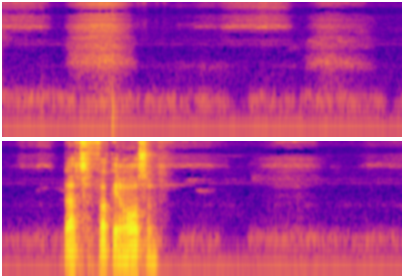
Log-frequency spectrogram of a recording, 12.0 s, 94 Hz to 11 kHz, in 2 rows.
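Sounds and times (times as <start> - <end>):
faint breathing: 0.0 - 7.4, 8.4 - 12.0
faint low hum: 0.0 - 12.0.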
